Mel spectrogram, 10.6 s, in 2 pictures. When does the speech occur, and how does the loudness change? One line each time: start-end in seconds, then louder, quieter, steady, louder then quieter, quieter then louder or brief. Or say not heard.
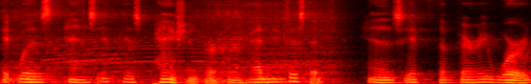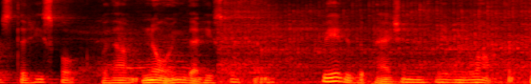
0.0-10.5 steady.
